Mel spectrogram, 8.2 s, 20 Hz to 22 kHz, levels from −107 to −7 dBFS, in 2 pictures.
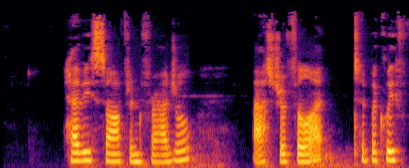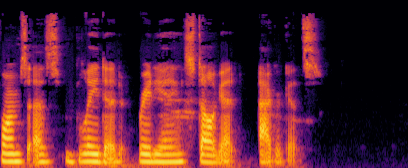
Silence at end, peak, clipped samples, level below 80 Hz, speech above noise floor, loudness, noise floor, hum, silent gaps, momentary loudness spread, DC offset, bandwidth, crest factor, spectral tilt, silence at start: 0.9 s; -2 dBFS; under 0.1%; -52 dBFS; 67 dB; -20 LUFS; -87 dBFS; none; none; 11 LU; under 0.1%; 15.5 kHz; 18 dB; -5.5 dB/octave; 0.65 s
